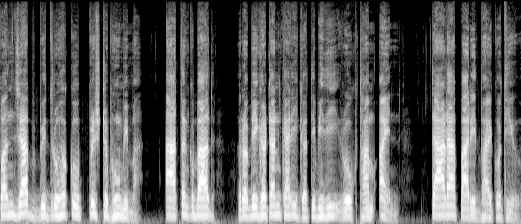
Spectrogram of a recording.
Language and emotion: Nepali, neutral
